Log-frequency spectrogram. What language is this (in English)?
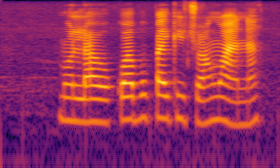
Tswana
